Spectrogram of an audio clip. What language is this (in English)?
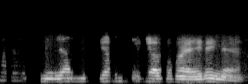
Manipuri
